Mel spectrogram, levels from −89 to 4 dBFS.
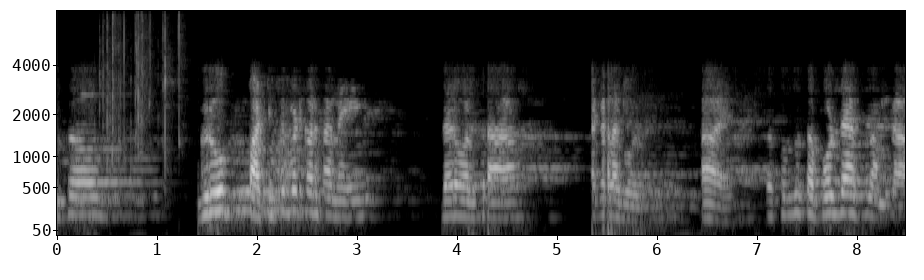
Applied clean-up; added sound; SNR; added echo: classical method WPE with log-MMSE.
